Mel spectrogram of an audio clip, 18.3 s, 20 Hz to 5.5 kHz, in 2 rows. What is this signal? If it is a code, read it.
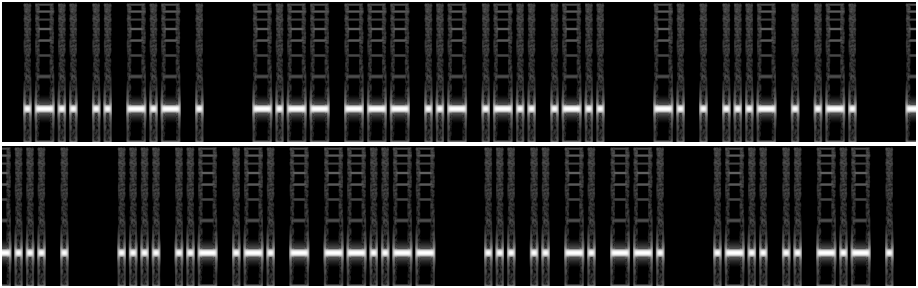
Morse code, heard as a keyed tone, about 21 wpm, 650 Hz. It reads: LIKE YOULL NEVER BE HURT, SING LIKE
